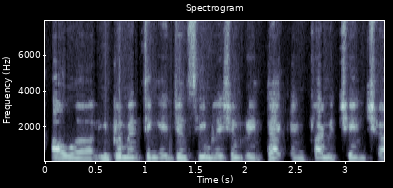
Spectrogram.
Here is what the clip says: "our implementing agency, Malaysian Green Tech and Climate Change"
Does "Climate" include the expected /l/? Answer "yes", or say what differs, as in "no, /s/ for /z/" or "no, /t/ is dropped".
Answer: yes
